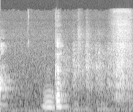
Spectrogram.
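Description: A woman's voice saying a single short letter sound, 'g', about a second in, as a phonics sound for 'frog', then a brief breathy hiss near the end.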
